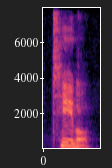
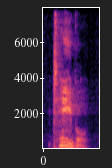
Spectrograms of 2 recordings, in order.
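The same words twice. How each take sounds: First: It is said in a Northern Irish accent. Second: It is said in a neutral accent. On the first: "In Northern Ireland, you would say" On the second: "Examples of sharp T"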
